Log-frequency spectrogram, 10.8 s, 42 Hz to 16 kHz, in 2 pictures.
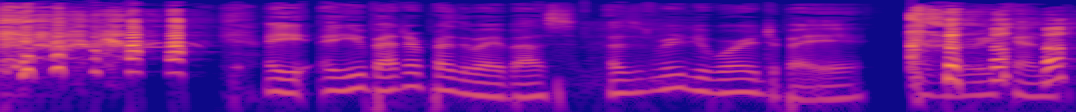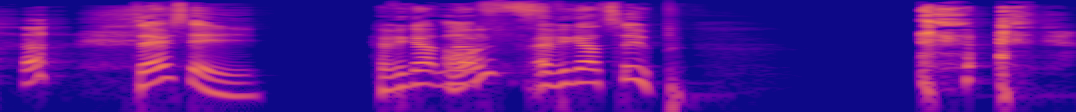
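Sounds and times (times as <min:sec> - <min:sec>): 
laughter: 0:00.0 - 0:01.0, 0:04.6 - 0:05.7
speech: 0:01.3 - 0:08.8, 0:10.0 - 0:10.6
person coughing: 0:10.0 - 0:10.7.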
